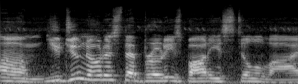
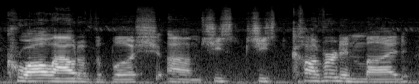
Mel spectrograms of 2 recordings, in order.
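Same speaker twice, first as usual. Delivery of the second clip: ordinary talk, nothing marked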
